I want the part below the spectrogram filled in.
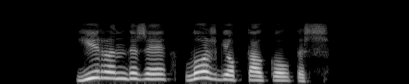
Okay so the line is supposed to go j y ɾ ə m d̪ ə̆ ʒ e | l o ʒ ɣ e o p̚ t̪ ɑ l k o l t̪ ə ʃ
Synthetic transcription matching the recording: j y ɾ ə n d̪ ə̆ ʒ e | l o ʒ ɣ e o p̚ t̪ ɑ l k o l t̪ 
